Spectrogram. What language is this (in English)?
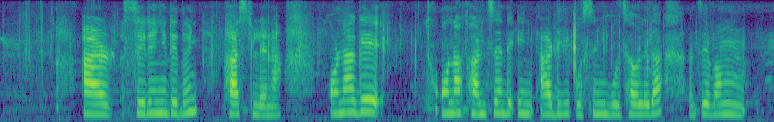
Santali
